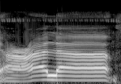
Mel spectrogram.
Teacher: لام کے اوپر کھڑا زبر ہے، ایک الف کے برابر لمبا کریں گے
